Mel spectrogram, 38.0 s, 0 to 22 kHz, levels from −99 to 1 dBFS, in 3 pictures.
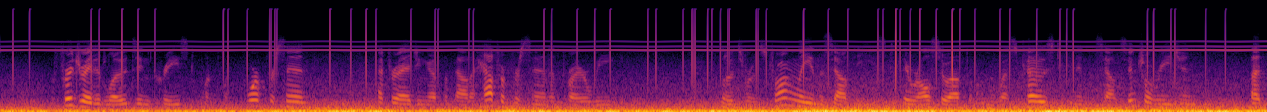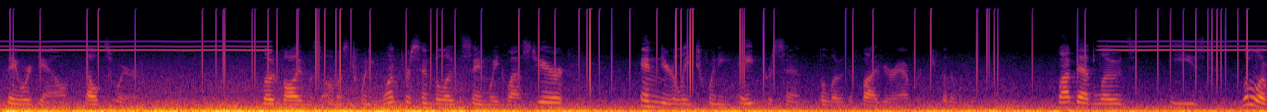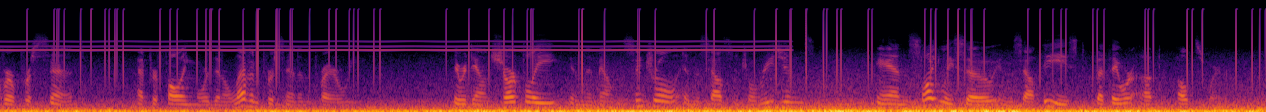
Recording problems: muffled; slightly; fading above 3 kHz
low rumble; loud; throughout; 6 dB below the speech
high-pitched whine; noticeable; until 15 s and from 24 to 33 s; 3.5 kHz, 15 dB below the speech
crackle, like an old record; noticeable; 10 dB below the speech

